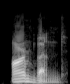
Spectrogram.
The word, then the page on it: armband: American English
